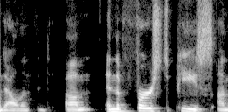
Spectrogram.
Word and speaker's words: Dowland: Some people say the pronunciation is Dowland. So, but I always called them John Dowland.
